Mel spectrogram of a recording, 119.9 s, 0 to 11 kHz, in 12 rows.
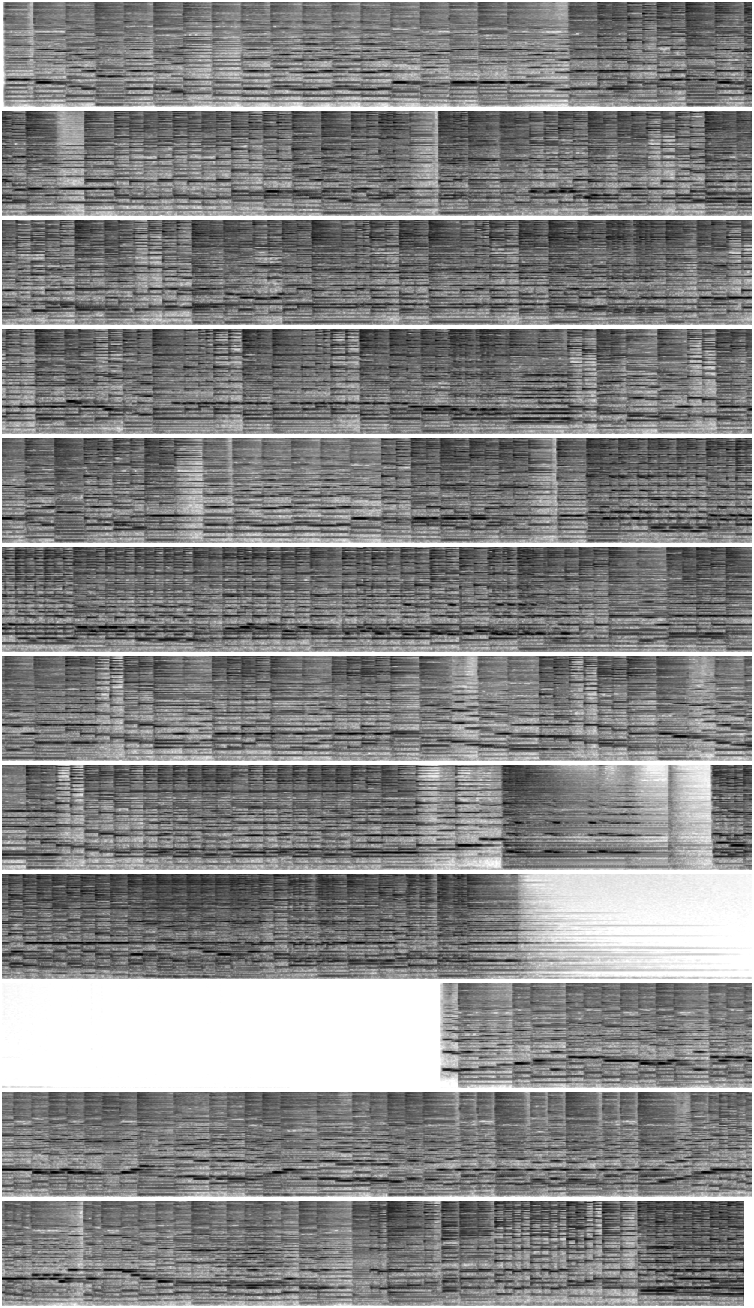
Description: Classical
Multiple Soloists and Ensemble
concerto-for-flute-harpsichord-and-continuo-twv-42-d6.mp3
